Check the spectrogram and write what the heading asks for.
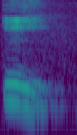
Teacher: ई जब बोलते हैं, जिसको हम लोग जनरली दीर्घी बोलते हैं, तो तालु से इसका उच्चारण किया जाता है।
